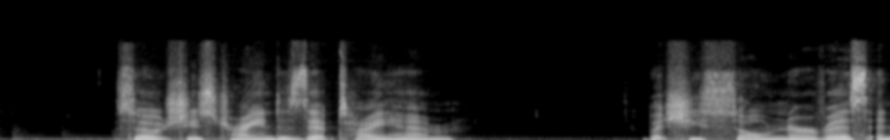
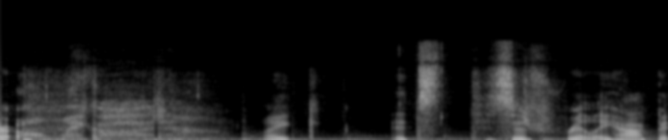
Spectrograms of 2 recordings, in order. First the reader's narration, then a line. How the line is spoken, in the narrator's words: she can hear him whisper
